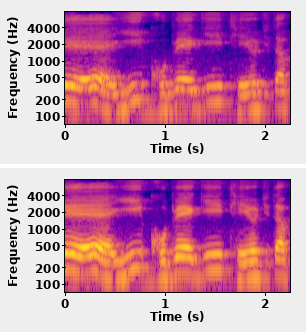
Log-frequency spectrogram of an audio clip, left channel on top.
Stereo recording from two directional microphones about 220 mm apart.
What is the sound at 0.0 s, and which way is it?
Speech, 35° right (ahead or behind).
